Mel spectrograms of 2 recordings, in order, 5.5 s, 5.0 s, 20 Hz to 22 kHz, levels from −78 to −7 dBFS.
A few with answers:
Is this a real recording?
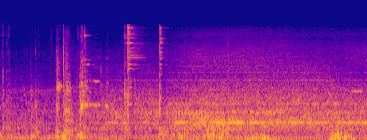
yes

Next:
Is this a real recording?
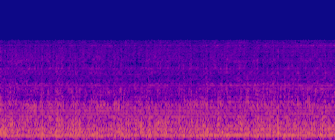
no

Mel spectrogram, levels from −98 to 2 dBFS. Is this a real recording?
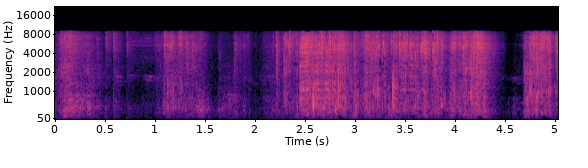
yes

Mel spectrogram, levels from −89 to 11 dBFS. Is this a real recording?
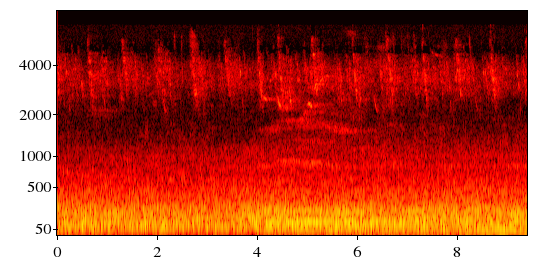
yes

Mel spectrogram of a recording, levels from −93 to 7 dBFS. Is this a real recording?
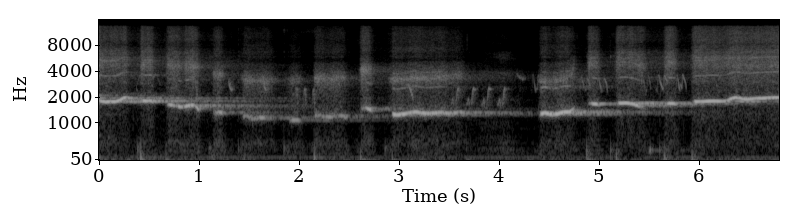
yes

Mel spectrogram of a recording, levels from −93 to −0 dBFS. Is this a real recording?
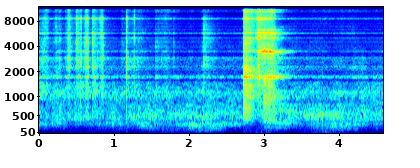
no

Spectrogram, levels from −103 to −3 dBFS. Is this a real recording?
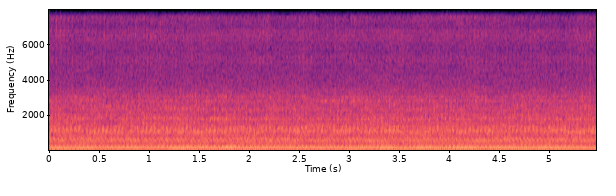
no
